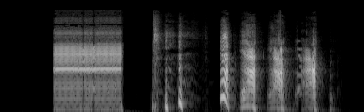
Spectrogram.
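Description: A loud, harsh buzzer blares steadily for under a second and cuts off abruptly, signalling that time is up, followed by a few short bursts of laughter.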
